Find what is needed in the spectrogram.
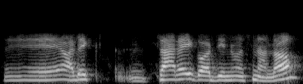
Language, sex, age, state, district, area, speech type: Nepali, female, 60+, West Bengal, Kalimpong, rural, conversation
